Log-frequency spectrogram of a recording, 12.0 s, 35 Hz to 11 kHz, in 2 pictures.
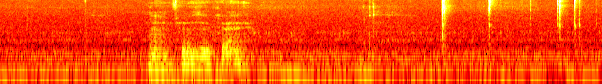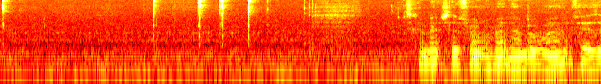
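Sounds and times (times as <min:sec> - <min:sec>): lock pick clicking pins: 0:05.6 - 0:06.2, 0:07.6 - 0:08.8.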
